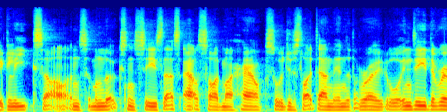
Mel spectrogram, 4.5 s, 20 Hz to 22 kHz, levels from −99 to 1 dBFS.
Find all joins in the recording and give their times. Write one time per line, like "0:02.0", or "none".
none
